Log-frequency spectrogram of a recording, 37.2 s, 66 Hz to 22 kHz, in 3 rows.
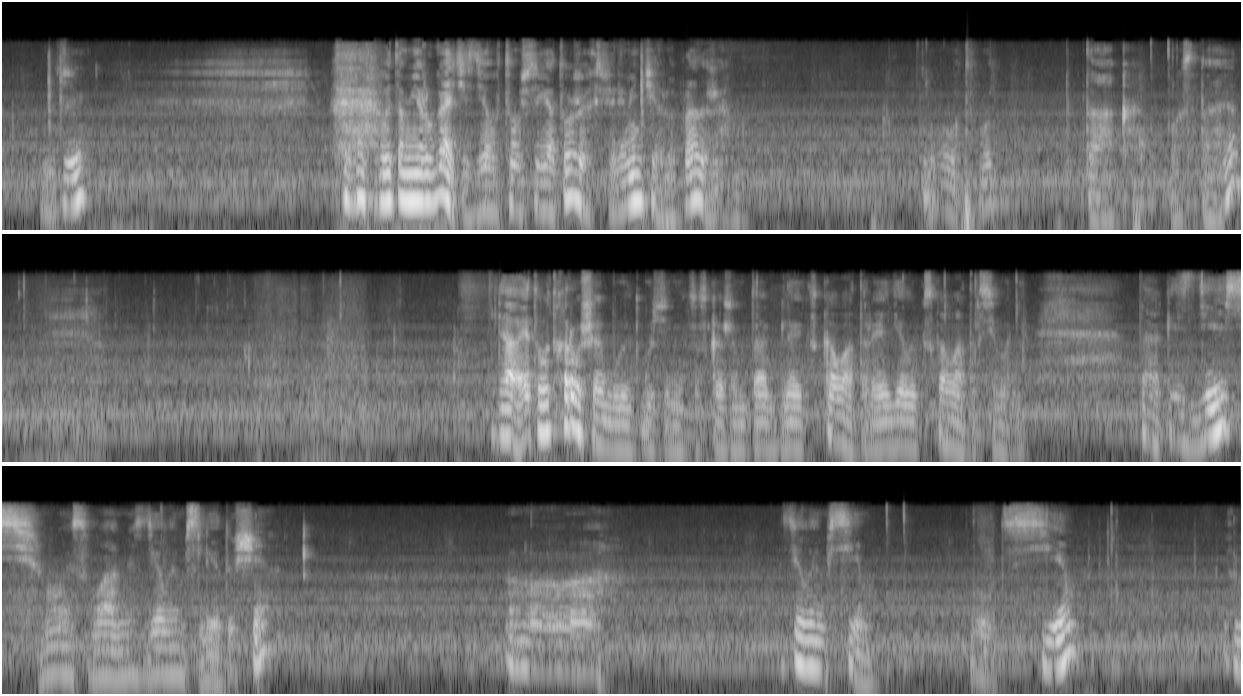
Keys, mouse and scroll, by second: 0.5 g, 12.6-15.6 middle drag, 18.7-19.2 scroll up 2, 19.2 scroll down 2, 19.9-23.1 middle drag, 23.1-24.3 scroll up 1, 24.3 click, 33.6-34.4 drag, 35.2-36.1 middle drag, 36.1-36.7 scroll up 3.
